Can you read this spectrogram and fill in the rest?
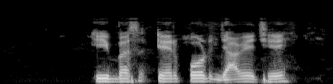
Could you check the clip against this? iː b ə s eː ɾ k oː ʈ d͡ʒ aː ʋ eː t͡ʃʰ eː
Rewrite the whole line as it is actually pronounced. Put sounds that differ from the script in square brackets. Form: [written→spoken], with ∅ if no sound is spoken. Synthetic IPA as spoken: iː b ə s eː ɾ [k→p] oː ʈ d͡ʒ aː ʋ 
